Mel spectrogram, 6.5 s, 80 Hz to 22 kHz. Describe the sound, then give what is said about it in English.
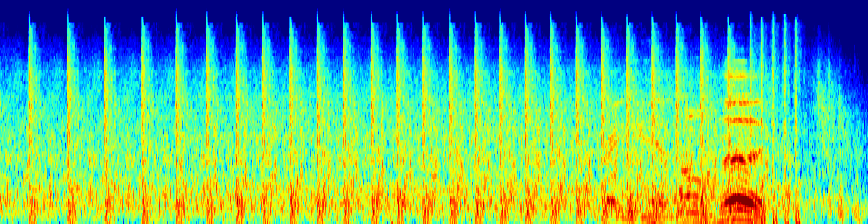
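A long, rapid burst of 21 gunshots fired as a 21-gun salute in tribute to a deceased man, in a steady, even rhythm, loud and sharp throughout, with a voice briefly calling out near the end. “We gonna let off 21 gunshots for my nigga Blazo Santana, man.”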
